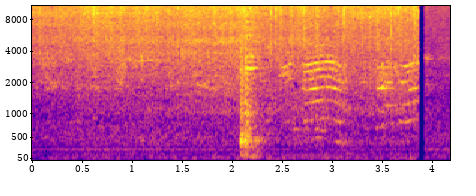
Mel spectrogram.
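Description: Broccoli frying in a seasoned pan sizzles steadily at a low level, with a brief scrape of stirring and a faint voice speaking behind it before the sound cuts off near the end.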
